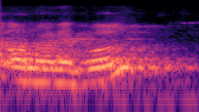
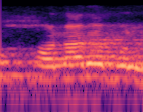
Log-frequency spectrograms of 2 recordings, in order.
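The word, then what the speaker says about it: honourable: অনারেবল হ, এইচ এর বাংলা উচ্চারণ হচ্ছে হ, কিন্তু হনারেবল না, এটা কি অনারেবল। হাওয়ার হবে না, কি হবে? আওয়ার।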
